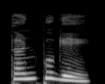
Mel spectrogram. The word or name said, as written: ತಣ್ಪುಗೆಯ್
